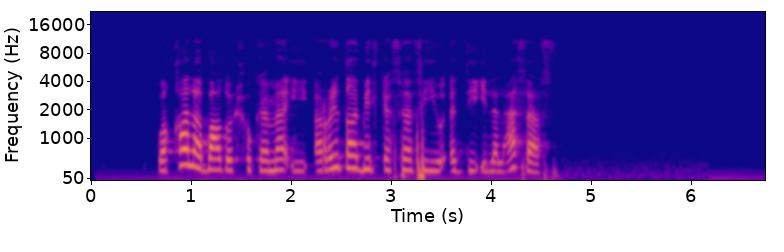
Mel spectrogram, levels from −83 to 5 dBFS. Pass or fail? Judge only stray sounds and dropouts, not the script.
pass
